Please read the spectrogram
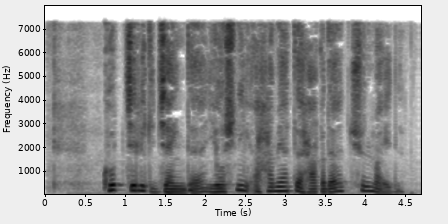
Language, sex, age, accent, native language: Uzbek, male, 18-24, Qashqadaryo, Uzbek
